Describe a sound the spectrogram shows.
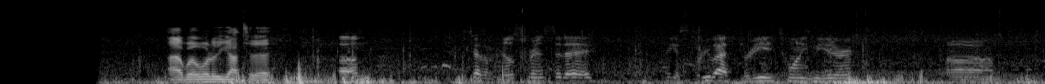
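A young man talks calmly close by, outdoors.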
